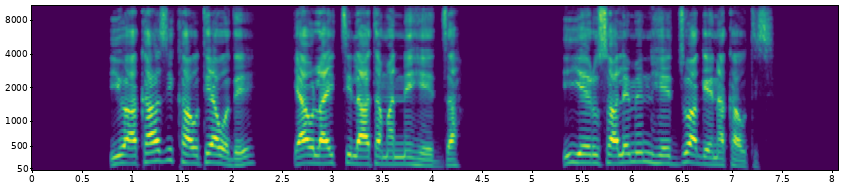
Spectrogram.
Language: Gofa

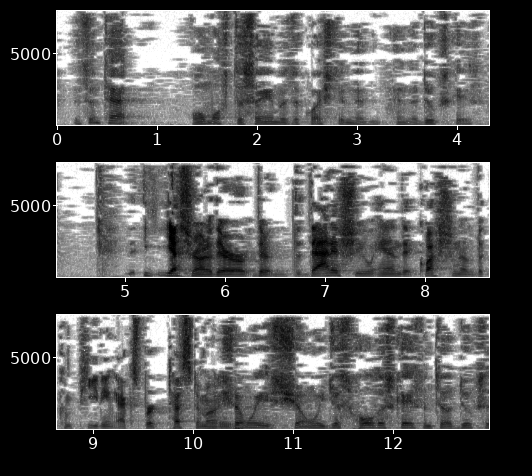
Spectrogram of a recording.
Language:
English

